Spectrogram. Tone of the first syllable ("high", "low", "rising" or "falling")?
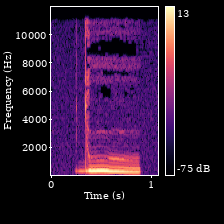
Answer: falling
